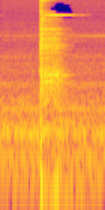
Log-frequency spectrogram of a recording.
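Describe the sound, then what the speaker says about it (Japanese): A blacksmith's forging hammer struck correctly on metal at a full-forging smithy gives one sharp, bright impact that rings on with a high metallic tone, close and alone against quiet. "正しく打ってるハンマーの音。"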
